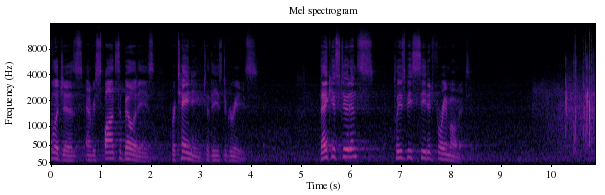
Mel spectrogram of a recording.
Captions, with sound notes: for bachelor's degrees please stand. >> [Applause] >>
